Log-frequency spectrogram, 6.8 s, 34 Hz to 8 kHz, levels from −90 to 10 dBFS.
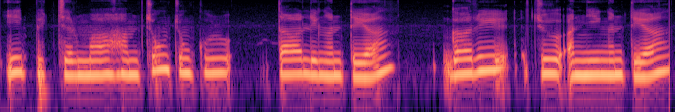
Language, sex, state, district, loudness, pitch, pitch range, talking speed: Wancho, female, Arunachal Pradesh, Longding, -12 LUFS, 215 Hz, 205-235 Hz, 135 wpm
